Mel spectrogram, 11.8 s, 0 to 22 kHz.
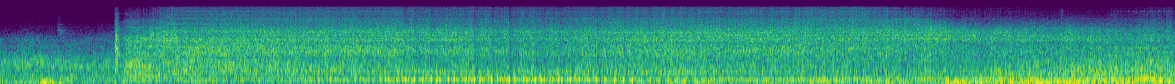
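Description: Starter catches quickly and settles into an even, smooth idle with no knocks or misses; this V8 starts and idles healthy.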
